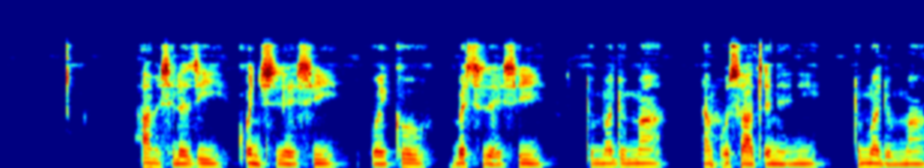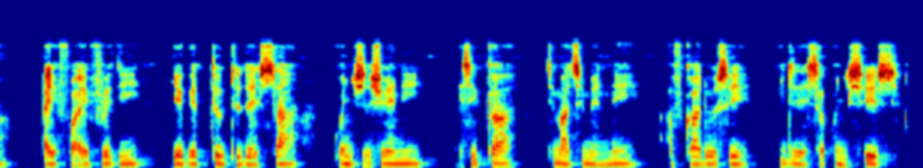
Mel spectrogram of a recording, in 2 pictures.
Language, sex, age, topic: Gamo, male, 25-35, agriculture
